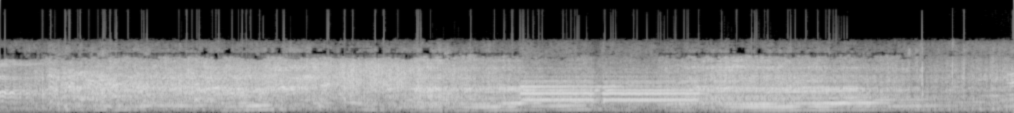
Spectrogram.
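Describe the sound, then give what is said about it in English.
Car speeding through traffic, a loud, steady rush of engine and road noise that runs continuously and never lets up, with sustained tonal notes sounding over the top. “Isn't he driving awfully fast, dearie? I'll say he is. We just went through a stoplight.”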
